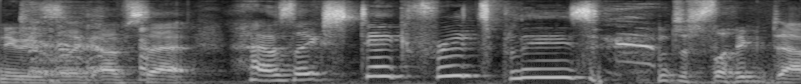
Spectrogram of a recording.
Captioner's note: laughing; using high pitched voice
